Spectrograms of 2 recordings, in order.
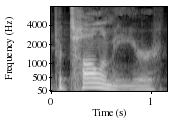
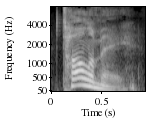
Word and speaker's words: Ptolemy: And the two family names that you're going to see are the Seleucids and Ptolemy. The silent P always gets me.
